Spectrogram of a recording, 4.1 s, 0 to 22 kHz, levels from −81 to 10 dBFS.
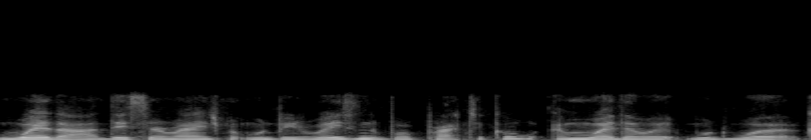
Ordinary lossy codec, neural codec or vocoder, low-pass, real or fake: Opus, 24 kbps; none; 7.2 kHz; real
